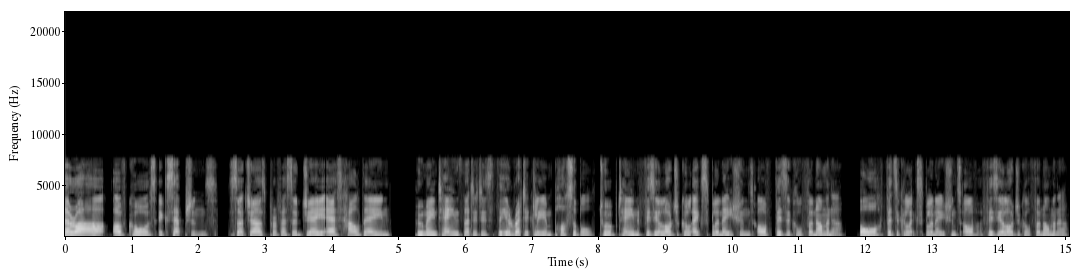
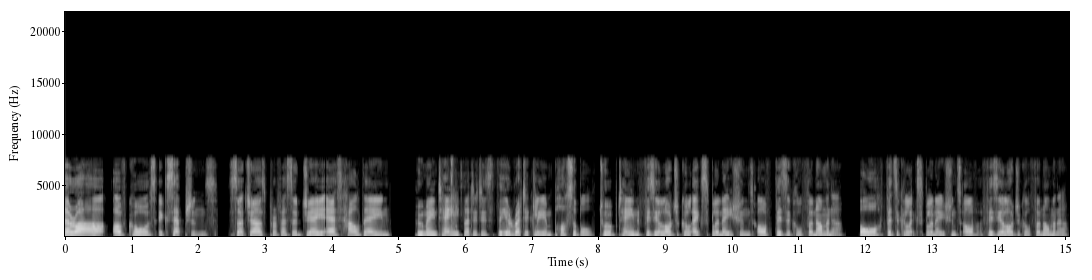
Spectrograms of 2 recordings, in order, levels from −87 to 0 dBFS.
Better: first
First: none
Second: noise reduction (neural mask model DeepFilterNet 3)

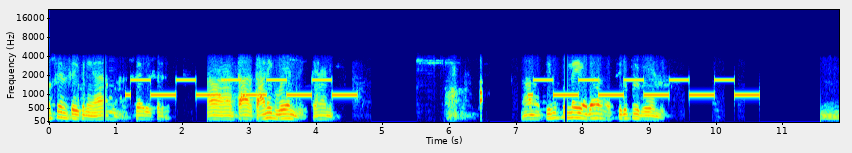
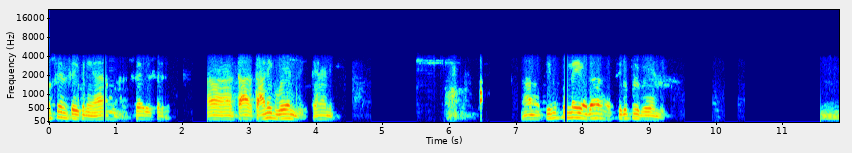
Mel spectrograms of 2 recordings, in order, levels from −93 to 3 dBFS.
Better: second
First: background sound (Alarm); 3 dB below the speech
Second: none

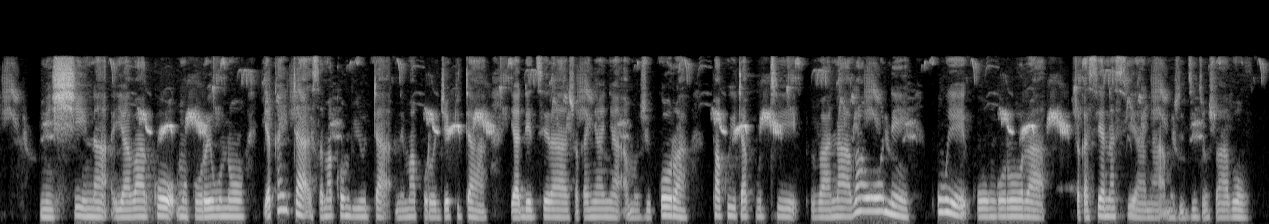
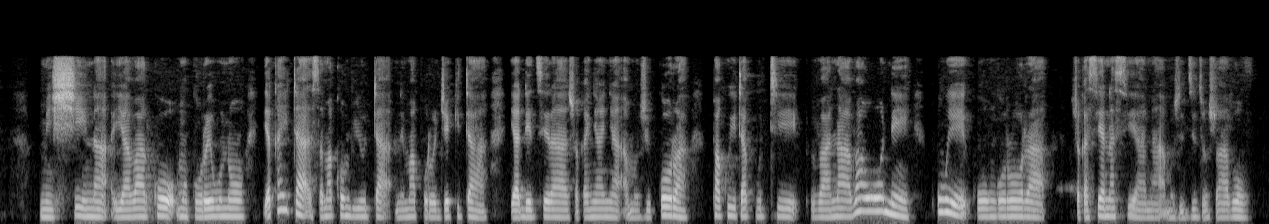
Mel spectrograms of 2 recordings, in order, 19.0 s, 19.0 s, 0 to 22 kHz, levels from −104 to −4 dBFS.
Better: second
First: background sound (Bird); 7 dB below the speech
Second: none

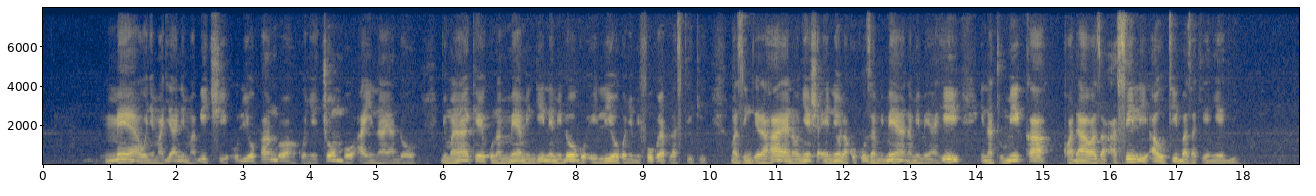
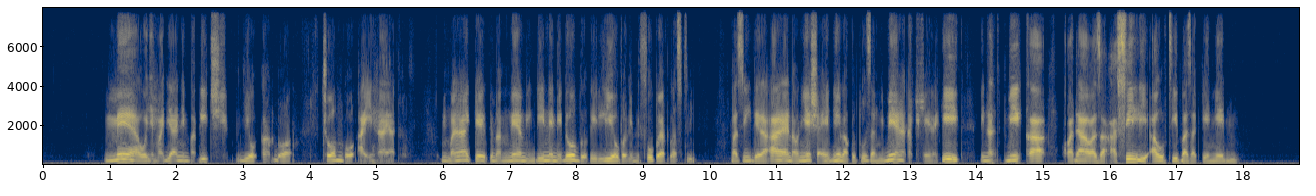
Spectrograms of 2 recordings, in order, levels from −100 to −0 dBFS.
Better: first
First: none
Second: noise reduction (neural diffusion model UNIVERSE++)

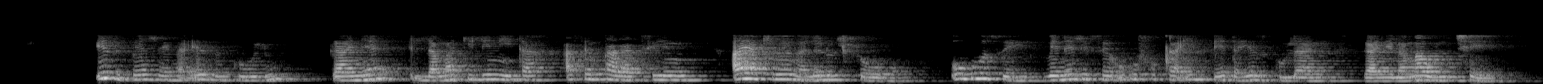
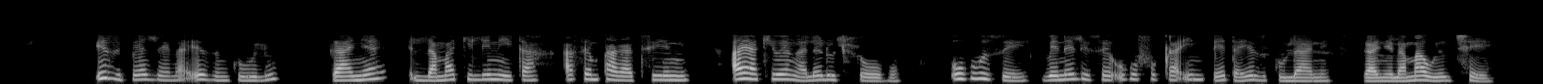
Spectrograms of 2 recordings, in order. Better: second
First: room echo; dies away in 0.9 s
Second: none

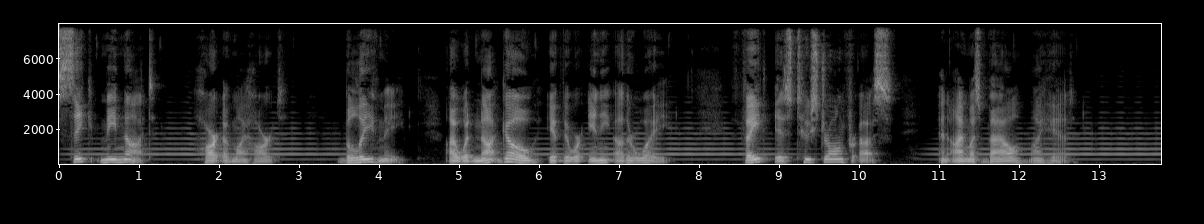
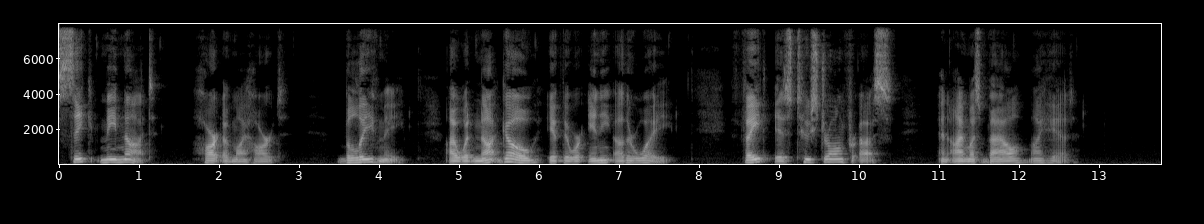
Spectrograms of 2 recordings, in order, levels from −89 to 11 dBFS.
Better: second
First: background sound (Brass instrument); 19 dB below the speech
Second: none

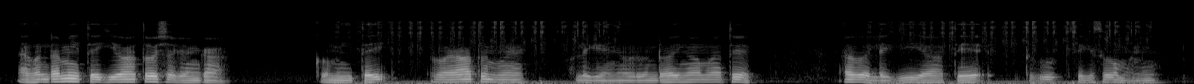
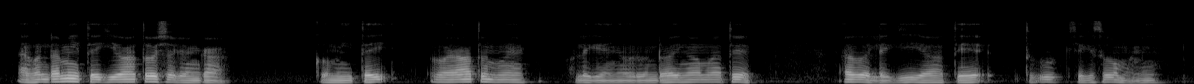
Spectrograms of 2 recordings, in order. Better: second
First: background sound (Tools); 14 dB below the speech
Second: none

